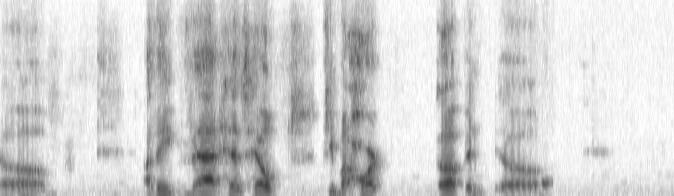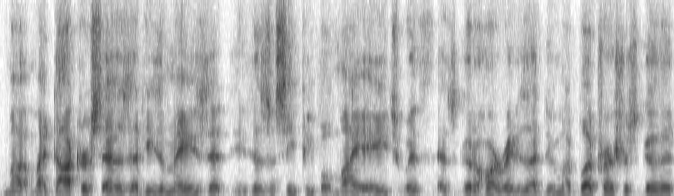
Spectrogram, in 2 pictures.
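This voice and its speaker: A man with an American accent speaks at a fairly slow pace in a very deep, low voice. His intonation stays monotone and flat, broken by long, frequent pauses. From US South, Louisiana. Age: 70s. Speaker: martial arts coach. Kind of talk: interview. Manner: hesitant, repeats words.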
